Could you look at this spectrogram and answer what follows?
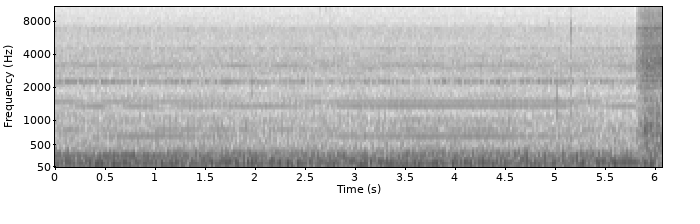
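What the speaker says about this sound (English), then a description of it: "Not a bad takeoff out of Queenstown." An Airbus A320neo climbing out after takeoff from Queenstown in a flight simulator, producing a continuous loud engine roar with steady droning tones and broadband hiss, unbroken and even for the whole stretch, with no one speaking.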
